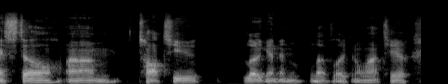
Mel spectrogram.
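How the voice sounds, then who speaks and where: A man with an American accent and a very deep, low pitch, at a fairly slow pace against a quiet background. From Virginia Beach, US. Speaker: drag performer. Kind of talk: casual chat. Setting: video call.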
